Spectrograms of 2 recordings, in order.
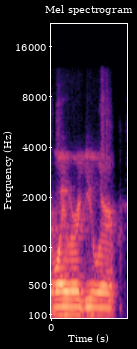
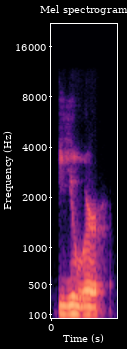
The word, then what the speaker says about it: Euler: You can, I've heard Euler, Euler, whatever makes the most sense to you.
